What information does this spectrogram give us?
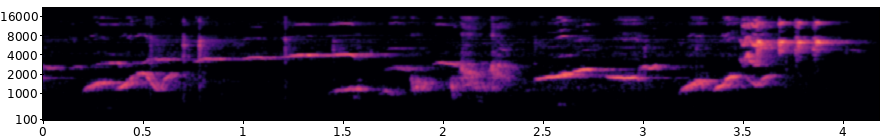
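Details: In a song contest with a Borneo bird, a white-rumped shama loses out. A thin high sustained whistle runs over rich, rolling warbled phrases, ending with a high buzzy burst.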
